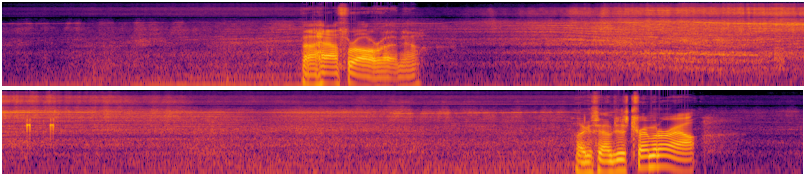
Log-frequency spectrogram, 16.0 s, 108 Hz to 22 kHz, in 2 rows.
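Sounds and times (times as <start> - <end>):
rc jet whine passing: 0.0 - 16.0
short beeps: 8.2 - 8.6.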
